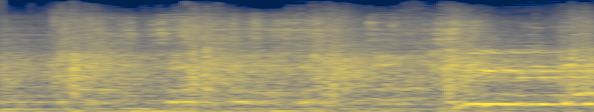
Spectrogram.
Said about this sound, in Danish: har fået dem til at klappe i takt nu. Der er altså stemning nu. Det er det, de er kommet for at se.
